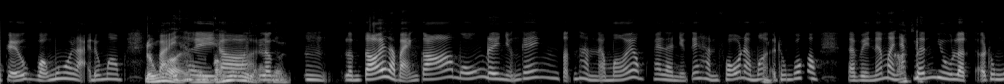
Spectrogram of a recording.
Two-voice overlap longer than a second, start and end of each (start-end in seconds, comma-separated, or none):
1.6-2.9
